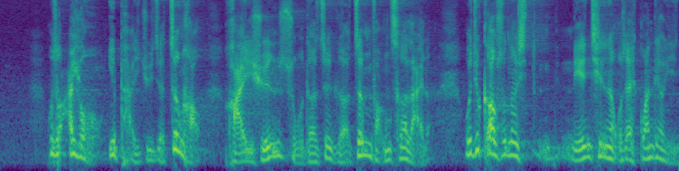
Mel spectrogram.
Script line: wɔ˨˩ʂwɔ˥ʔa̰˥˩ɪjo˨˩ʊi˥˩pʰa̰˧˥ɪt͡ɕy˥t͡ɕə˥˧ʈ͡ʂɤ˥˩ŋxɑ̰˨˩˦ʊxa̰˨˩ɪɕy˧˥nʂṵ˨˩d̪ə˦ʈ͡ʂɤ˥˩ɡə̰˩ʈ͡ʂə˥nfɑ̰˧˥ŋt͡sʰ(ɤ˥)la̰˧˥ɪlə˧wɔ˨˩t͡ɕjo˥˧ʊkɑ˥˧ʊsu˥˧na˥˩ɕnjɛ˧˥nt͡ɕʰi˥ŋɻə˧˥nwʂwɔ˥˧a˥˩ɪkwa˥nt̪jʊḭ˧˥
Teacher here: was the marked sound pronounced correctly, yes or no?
yes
